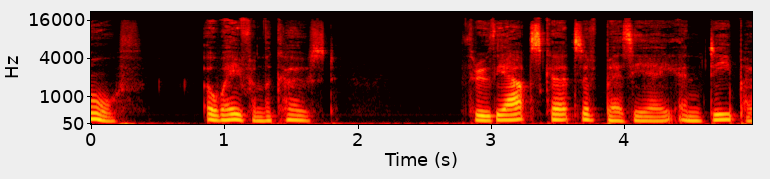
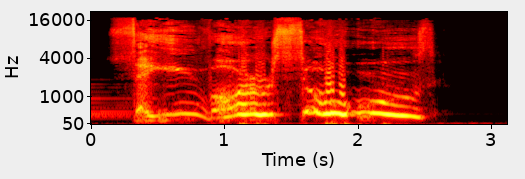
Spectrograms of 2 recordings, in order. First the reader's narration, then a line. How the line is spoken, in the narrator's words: bellowed the flesh lump eater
